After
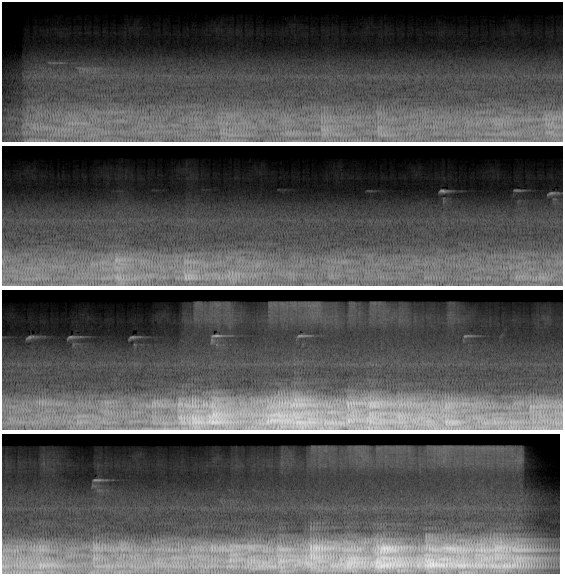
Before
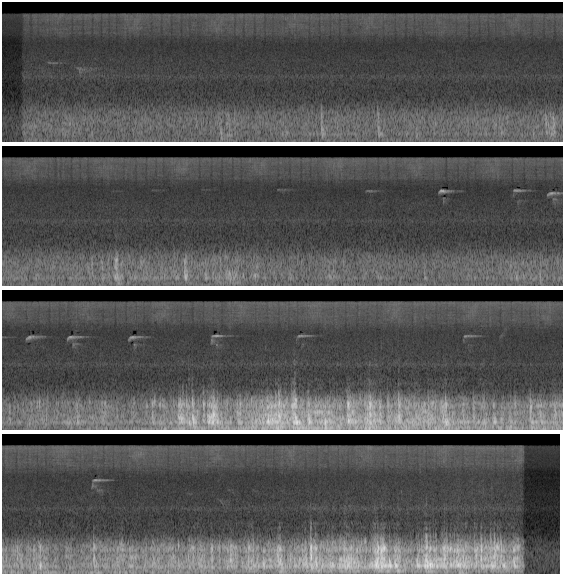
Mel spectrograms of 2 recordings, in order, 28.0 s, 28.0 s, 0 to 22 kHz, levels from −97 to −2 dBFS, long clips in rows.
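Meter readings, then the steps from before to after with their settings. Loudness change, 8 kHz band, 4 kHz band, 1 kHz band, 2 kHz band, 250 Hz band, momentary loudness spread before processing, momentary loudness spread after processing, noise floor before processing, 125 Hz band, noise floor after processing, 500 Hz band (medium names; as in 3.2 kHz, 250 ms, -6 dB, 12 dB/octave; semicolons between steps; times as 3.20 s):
+7.5 dB, -5.0 dB, -1.5 dB, +7.0 dB, +5.5 dB, +6.0 dB, 17 LU, 23 LU, -45 dBFS, +6.0 dB, -42 dBFS, +6.5 dB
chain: spring tank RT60 1.2 s, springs 35 ms, chirp 50 ms, DRR -3.5 dB; level-controlled noise filter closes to 2.4 kHz, open at -16 dBFS; trim +1 dB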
